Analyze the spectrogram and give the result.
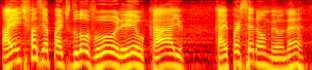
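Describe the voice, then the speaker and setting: A man's voice: on the high side, measured pace, a bit bright. A man in his thirties, a pastor giving a chatty, joking sermon introduction with personal stories to his congregation. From Brazil. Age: 30s. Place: church hall. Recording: live church hall reverb.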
